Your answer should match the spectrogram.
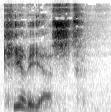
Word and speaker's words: Chiliast: And they're also called Kiliast. You'd spell that Chiliast, apostrophe S.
